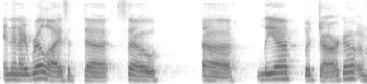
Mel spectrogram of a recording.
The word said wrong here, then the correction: Bardugo: Leah Bardugo, something like that.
